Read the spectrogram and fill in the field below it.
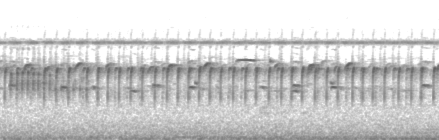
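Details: Many coquis in Puerto Rico keep up an intermittent chorus of quick, high, slightly rising chirps that overlap continuously, with a constant thin high-pitched hum behind them.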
